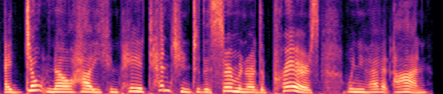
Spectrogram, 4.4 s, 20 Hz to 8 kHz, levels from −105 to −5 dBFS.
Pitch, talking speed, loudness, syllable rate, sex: 245 Hz, 255 wpm, -16 LUFS, 5.5 syllables/s, female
